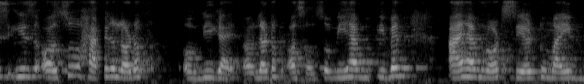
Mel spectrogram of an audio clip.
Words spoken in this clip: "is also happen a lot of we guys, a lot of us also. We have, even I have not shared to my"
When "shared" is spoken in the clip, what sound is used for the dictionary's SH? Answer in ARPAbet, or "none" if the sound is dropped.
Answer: S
